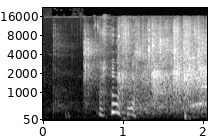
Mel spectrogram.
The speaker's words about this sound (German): Heute tun wir einfach ein bisschen klatschen, weil es so schön ist.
